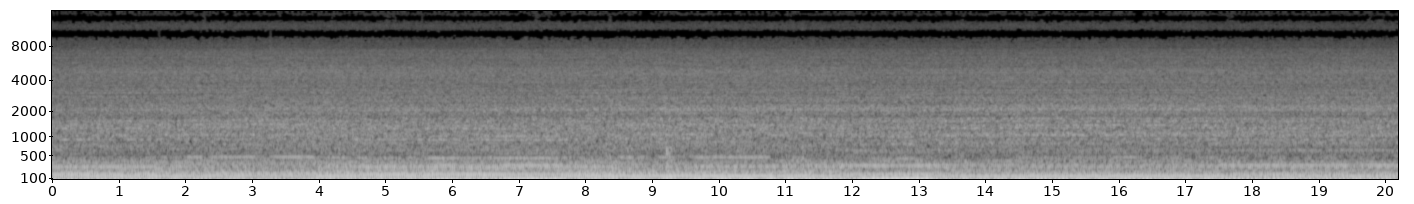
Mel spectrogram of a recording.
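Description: Mercedes-Benz E-Class cabriolet engine idling steadily, left running so the air suspension can settle onto newly fitted lowering links.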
